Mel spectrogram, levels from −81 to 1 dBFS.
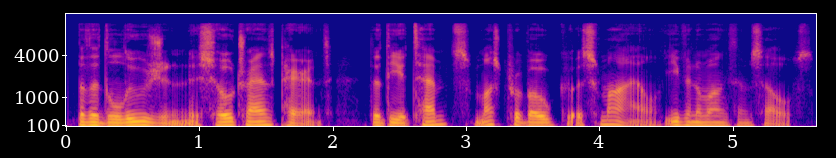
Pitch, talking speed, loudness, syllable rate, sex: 105 Hz, 170 wpm, -19 LUFS, 5.5 syllables/s, male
